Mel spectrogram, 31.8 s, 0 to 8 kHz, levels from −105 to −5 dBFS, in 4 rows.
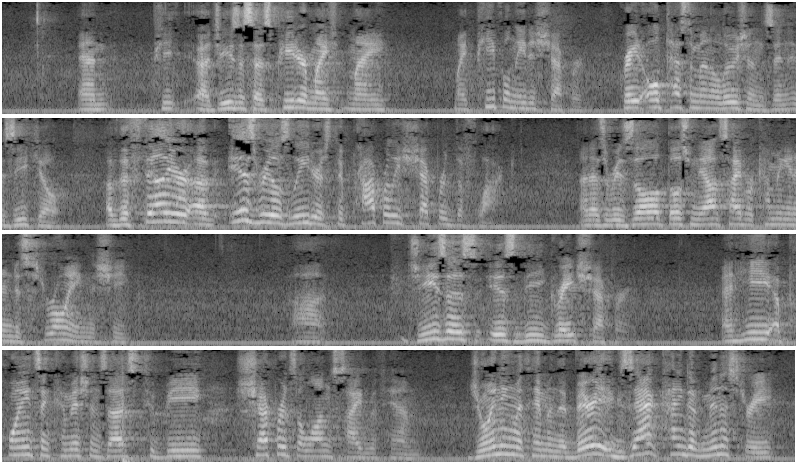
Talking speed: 135 wpm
